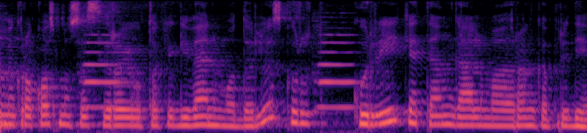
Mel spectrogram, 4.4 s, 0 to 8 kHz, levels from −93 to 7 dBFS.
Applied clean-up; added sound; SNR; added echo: none; Wind instrument, woodwind instrument; 11 dB; reverberation time 0.7 s.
